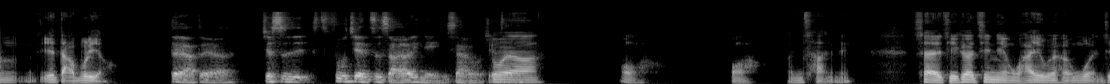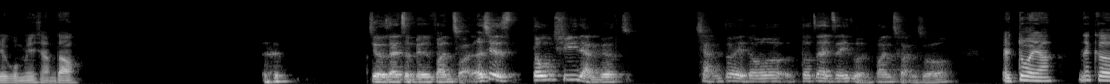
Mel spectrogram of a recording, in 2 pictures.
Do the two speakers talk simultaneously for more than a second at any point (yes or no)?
no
